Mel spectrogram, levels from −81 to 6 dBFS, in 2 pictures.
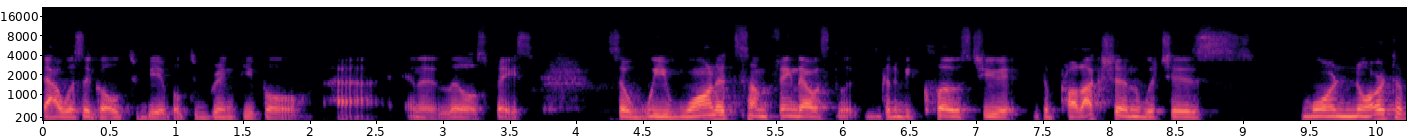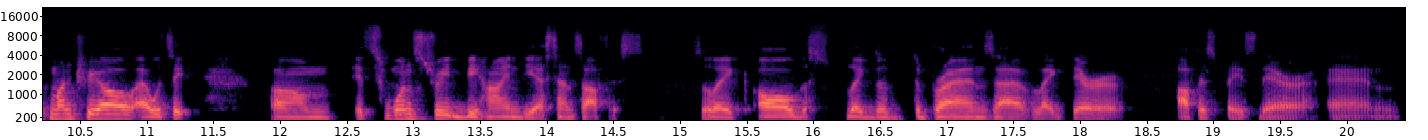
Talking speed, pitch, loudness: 175 wpm, 120 Hz, -25 LUFS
